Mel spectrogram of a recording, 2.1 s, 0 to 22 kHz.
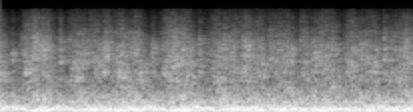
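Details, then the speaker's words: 1960 Chevrolet Impala before new exhaust, at start-up: loud steady low idle rumble with coarse flappy throb from a loose, sloppy tired exhaust rather than engine trouble. "but I'll let me show you how it sounds sounds like know sloppy it sounds sloppy is what it sounds like"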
